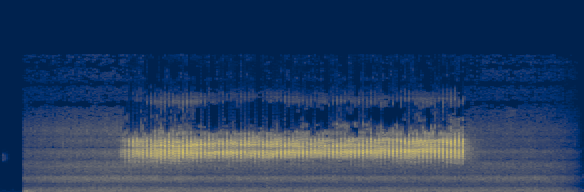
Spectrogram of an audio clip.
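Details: A Chipping Sparrow in May at Victoria, Vancouver Island, a breeding species of Garry oak meadows and dry open woodland, sings a long, dry, high-pitched, insect-like trill of rapid even notes lasting about three seconds, over faint hiss.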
